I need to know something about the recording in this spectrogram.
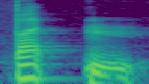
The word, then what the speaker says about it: button: this button right here don't pronounce the word button button it sounds more natural if you say say button Buton how do you do it well the t is a stop T so you put your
